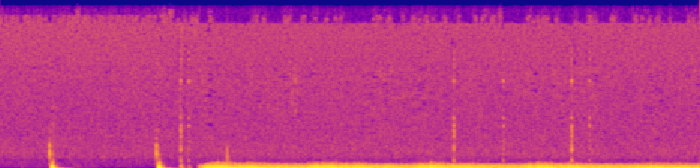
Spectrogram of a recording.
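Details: Program-generated simulation of pulsatile tinnitus and ear clicking: two sharp clicks, then a steady low rumbling whoosh.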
